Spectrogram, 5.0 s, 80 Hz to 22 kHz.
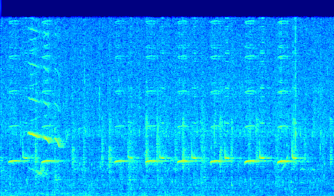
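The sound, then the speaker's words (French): Repeated thin, high bird chirps sound over a steady outdoor ambience in a mountain forest at nearly 1,300 metres altitude, several birds calling with short, evenly spaced notes and no one speaking. “Près de 1300 mètres d'altitude, encore des arbres, des oiseaux, des sources.”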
